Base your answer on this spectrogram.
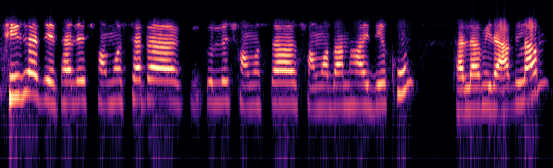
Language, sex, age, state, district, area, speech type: Bengali, female, 30-45, West Bengal, North 24 Parganas, urban, conversation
